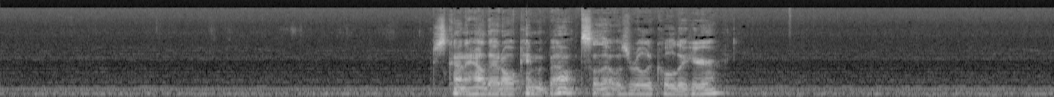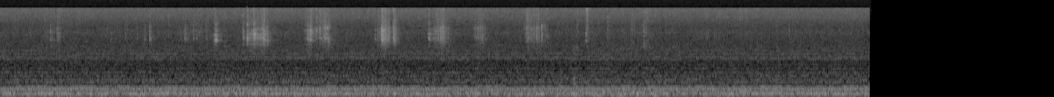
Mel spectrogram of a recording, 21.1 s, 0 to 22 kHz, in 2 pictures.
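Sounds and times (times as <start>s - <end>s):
steady low hum: 0.0s - 19.2s
straight razor scraping stubble: 11.9s - 17.1s.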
